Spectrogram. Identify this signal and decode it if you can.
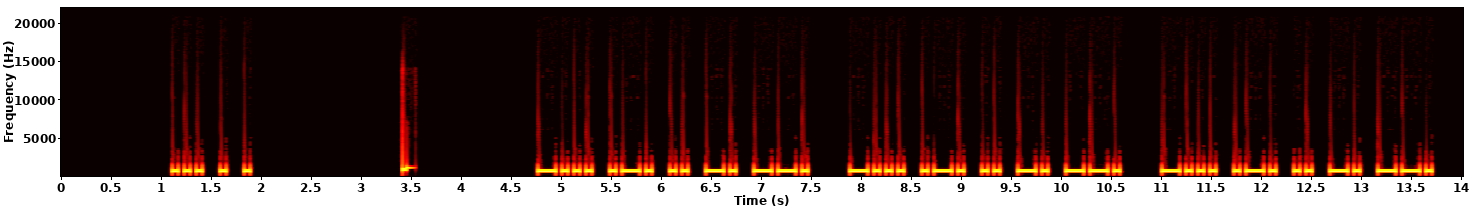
Morse code, heard as a keyed tone, about 20 wpm, 700 Hz. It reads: SEE BRING BRING BRING
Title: Top 500 Words Repeated 20wpm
